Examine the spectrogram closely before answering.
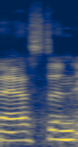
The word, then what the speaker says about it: Astin: And we got Sean Astin. I pronounced your name right?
